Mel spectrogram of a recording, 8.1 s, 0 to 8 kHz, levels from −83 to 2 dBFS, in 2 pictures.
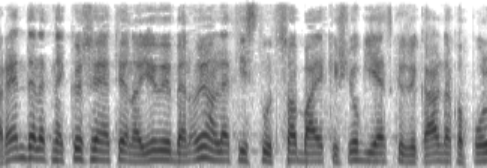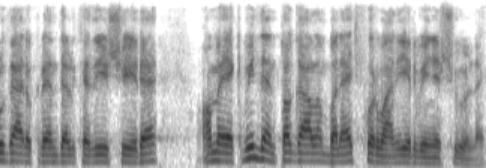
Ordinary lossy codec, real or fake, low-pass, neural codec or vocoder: Opus, 32 kbps; real; 7.2 kHz; none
